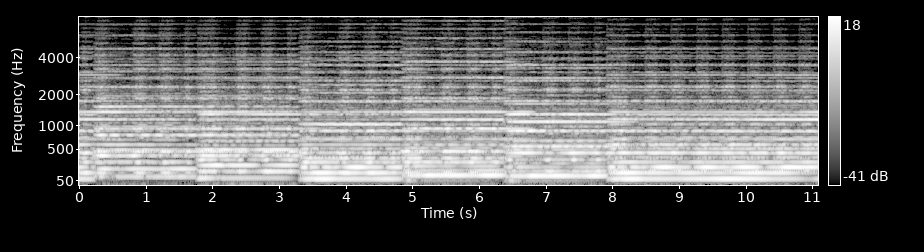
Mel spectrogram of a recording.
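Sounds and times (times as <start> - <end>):
woodwinds playing: 0.0 - 11.0.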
